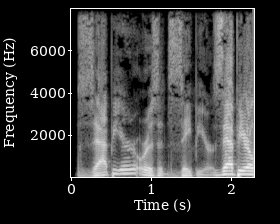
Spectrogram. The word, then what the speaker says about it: Zapier: Zapier like happier.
